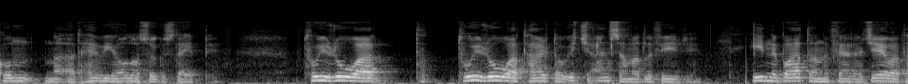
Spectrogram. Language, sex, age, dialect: Faroese, male, 61+, Suðuroy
